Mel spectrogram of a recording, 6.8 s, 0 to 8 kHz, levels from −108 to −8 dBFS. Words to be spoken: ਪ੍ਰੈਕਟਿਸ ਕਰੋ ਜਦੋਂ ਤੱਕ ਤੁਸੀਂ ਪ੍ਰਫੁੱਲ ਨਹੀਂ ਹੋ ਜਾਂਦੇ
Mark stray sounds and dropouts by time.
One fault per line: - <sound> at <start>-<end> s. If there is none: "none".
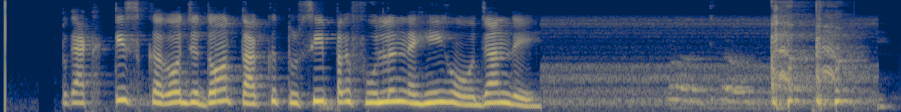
- cough at 5.0-6.5 s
